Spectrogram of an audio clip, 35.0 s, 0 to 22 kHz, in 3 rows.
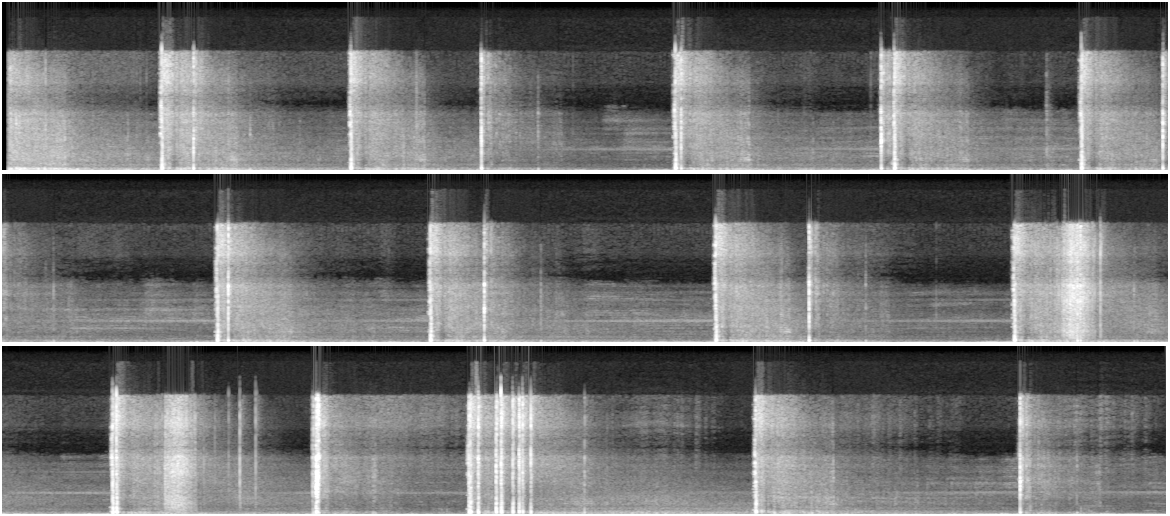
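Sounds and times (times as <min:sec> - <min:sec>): fireworks shells bursting: 0:21.7 - 0:29.8.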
